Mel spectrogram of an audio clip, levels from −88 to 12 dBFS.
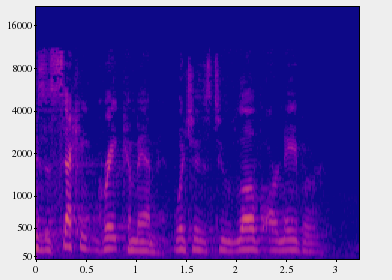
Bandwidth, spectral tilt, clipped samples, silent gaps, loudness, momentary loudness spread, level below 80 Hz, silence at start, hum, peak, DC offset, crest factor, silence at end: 11.5 kHz; -4 dB/octave; under 0.1%; none; -44 LUFS; 11 LU; -78 dBFS; 0 s; none; -22 dBFS; under 0.1%; 22 dB; 0.35 s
